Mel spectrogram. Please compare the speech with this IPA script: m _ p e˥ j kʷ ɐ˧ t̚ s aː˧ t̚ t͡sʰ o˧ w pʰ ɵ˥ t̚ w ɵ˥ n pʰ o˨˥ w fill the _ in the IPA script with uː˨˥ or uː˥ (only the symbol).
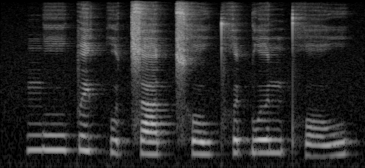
uː˥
